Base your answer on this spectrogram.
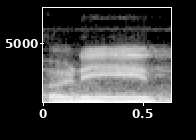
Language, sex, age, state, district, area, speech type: Goan Konkani, male, 30-45, Goa, Pernem, rural, spontaneous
